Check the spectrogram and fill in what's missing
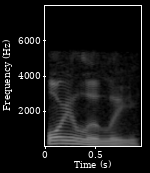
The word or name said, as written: oilily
